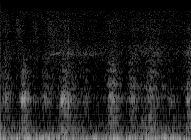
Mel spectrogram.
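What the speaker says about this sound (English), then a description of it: "He's a good shop dog" A dog named Bentley pants in a workshop, quick rhythmic breaths repeating close and fairly soft over a low background hum.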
